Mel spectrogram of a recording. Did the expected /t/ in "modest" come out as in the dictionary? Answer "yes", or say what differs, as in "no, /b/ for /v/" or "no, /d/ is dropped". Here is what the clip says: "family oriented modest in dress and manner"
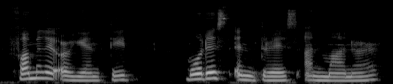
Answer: yes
